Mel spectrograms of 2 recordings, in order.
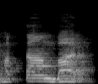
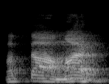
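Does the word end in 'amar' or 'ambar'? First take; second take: ambar; amar. First: The word ends with a nasal 'ambar' sound. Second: The word ends with a plain 'amar' sound. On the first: It would mean devotee plus sky. The speaker calls it wrong. "कुछ लोग बोलते हैं भक्तांबर, बर नहीं है" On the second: It means devotee plus immortal gods. The speaker calls it right. "भक्तामर, भक्त plus अमर"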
